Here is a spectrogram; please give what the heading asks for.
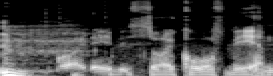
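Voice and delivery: very rough, gravelly put-on voice. Introducing himself to friends, in the gravelliest voice possible. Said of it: "the groveliest voice I can do".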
